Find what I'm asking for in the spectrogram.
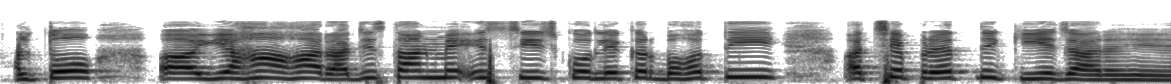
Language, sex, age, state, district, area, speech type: Hindi, female, 18-30, Rajasthan, Jodhpur, urban, spontaneous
